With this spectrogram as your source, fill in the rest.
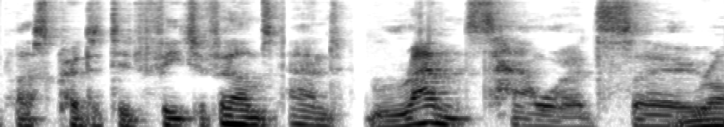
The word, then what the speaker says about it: Rance: credited feature films and Rance Howard. So Rance Rance Rants maybe Rance here. Maybe Rance in America. Isn't it rhyming? It's spelled like Lance but with a R.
